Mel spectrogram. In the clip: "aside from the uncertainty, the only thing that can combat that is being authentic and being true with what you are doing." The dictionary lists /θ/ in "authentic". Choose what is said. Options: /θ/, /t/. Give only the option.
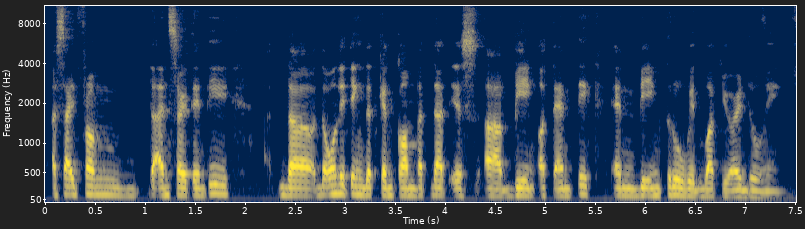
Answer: /t/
